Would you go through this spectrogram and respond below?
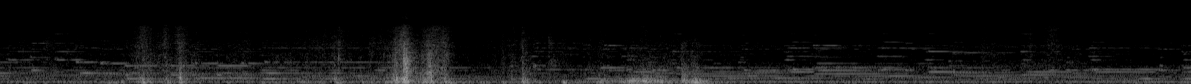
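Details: Soft background music plays over an indoor room tone with a few dull thumps, and no animal voice is heard.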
